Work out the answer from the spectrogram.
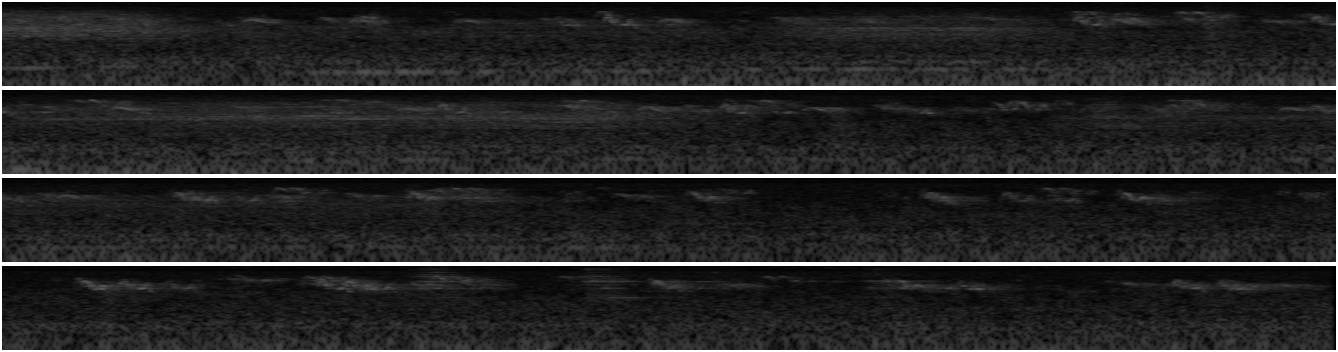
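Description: Faint birdsong: many short, high chirps repeating throughout, denser in the second half, over a low, steady rumble.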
